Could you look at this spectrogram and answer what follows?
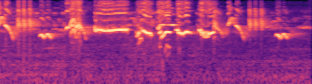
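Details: Oriental magpie-robin, clear song with rough fill-in notes used as tutor material to arouse a sluggish bird; quick succession of bright whistles, upslurs and harsh chattering bursts, loud and varied.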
